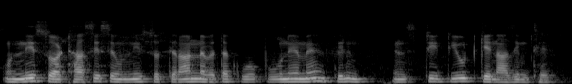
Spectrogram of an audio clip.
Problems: constant background noise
